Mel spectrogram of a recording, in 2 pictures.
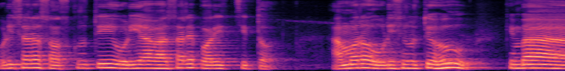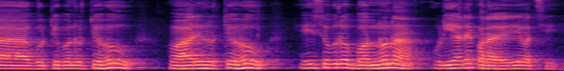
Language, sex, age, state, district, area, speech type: Odia, male, 45-60, Odisha, Dhenkanal, rural, spontaneous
